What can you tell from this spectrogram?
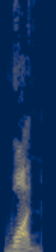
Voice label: "won", pronunciation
